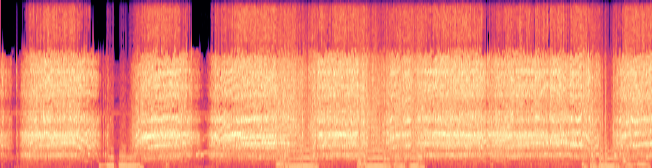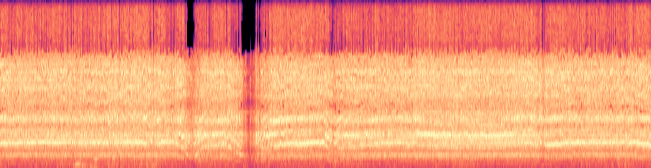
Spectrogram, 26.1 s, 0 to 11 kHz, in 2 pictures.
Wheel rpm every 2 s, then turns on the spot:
110, 110, 150, 210, 210, 160, 160, 230, 160, 160, 210, 220, 230.
none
